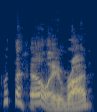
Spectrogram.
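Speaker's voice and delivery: mock outrage. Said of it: "everyone's like".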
